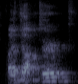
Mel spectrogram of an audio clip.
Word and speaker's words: adductor: Of course, there are two pronunciations for this word. Adductor, adductor.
